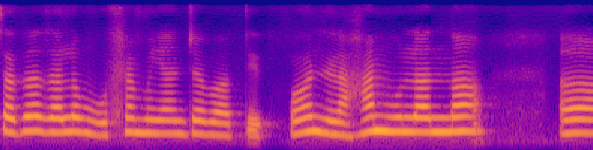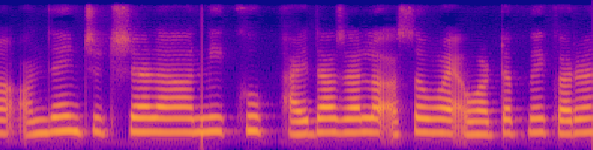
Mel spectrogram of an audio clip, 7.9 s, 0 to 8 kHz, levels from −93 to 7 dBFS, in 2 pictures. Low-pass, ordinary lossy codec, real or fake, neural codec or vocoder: 7.2 kHz; none; fake; codec, 24 kHz, 0.9 kbps, WavTokenizer, large speech release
